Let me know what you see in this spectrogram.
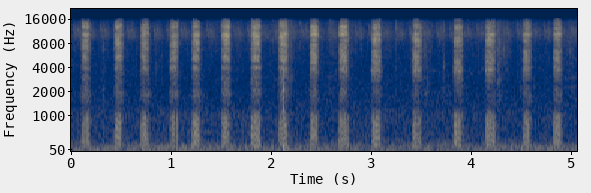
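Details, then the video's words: European hedgehog during a mating encounter that turns into a fight. It gives rhythmic, breathy puffing snorts, about three per second, each a short broadband burst, steady through the clip. "Igel-Kampf (Paarung) - Hedgehog (mating)"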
